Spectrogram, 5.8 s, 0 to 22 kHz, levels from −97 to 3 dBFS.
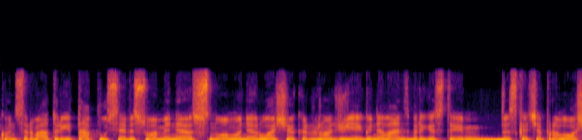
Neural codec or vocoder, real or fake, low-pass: none; real; 10.8 kHz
